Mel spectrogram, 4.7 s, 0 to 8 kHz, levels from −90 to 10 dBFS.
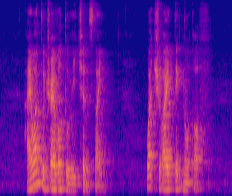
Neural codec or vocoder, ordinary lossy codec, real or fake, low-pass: none; none; real; none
